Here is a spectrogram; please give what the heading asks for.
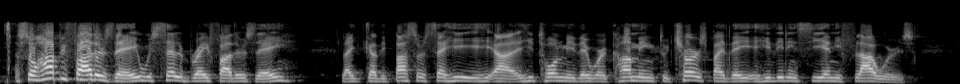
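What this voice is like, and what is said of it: Speaks with a noticeable accent. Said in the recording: “I have an accent. So please bear with me”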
